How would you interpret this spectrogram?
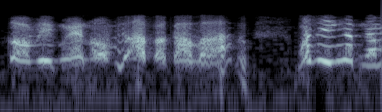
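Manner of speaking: high, delighted cry of recognition; excited greeting. Retold or imitated. Grown pupils spotting their old teacher, excited high cry. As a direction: call out like a thrilled former pupil.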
